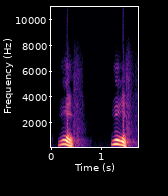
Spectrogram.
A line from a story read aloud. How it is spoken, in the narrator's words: cried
